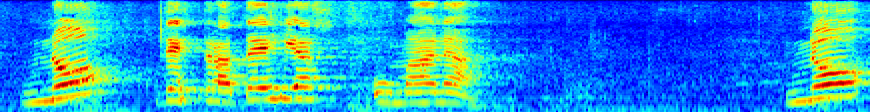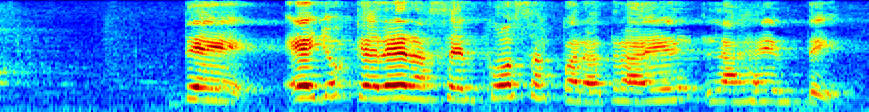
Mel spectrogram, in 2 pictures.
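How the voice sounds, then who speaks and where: A woman from Puerto Rico with a Puerto Rican accent, teaching a Bible study to a church group in a didactic way, stressing key points. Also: high-pitched.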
